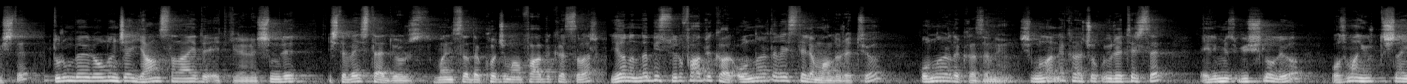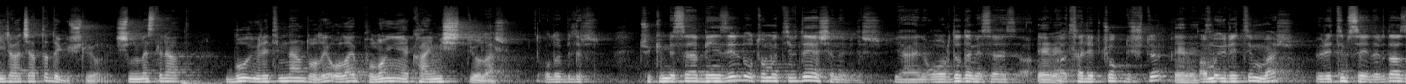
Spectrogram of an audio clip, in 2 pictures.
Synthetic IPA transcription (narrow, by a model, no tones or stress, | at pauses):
iʃt̪ʰɪd̪uɾumbø̞jlʲɛolˠund͡ʒajansanajɯd̪ɯɛ̰t̪cʰilʲenḭjoʃimd̪ɪ | iʃt̪ʰɛvɛst̪ʰælʲd̪ijo̞ɾuz̥manʲisad̪akʰo̞d͡ʒumanfabɾikʰasɯvaɾ̥janɯnd̪abiɾsyɾyfabɾikʰavaɾo̞nlˠaɾad̪avɛst̪ʰelʲɛmalˠyɾet̪ʰijo̞ | onlˠaɾɯd̪akʰaza̰nɯ̰jo̰ʃimbunˠa̰ɾnɛkʰad̪aɾt͡ʃʰo̞kyɾe̞t̪ʰiɾsɛ | e̞lʲimizɟyt͡ʃlʲyo̞lˠujo̞ | o̞zamanjuɾt̪̚d̪ɯʃɯnaiɾaːd͡ʒat̪ːad̪aɟyt͡ʃlʲy̰jo̰lˠṵjo̰ʃimd̪imɛselʲaːbuyɾe̞t̪ʰimd̪ænd̪o̞lˠajɯo̞lˠajpʰo̞lˠo̞njajakʰajmɯʃd̪ijo̞lˠa̰ɾ̥ | o̞lˠabilʲiɾ̥ | t͡ʃʰyɲcymɛselʲaːbɛnzeɾid̪ɛot̪ʰo̞mo̞t̪ʰivd̪ɛjaʃanabilʲiɾ̥jaːnio̞ɾd̪ad̪amɛselʲaːɛvɛt̪ʰalʲɛpt͡ʃʰo̞k̚d̪yʃt̪yɛvɛtamayɾe̞t̪ʰimvaɾ̥ | yɾe̞t̪ʰimsajlˠaɾɯd̪a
